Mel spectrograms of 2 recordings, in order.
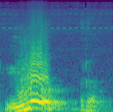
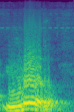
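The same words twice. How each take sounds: First: "loro" split, long stressed "lo", then "ro"; stress shown by syllables. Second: Said in the usual way. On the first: Shown as a demonstration. Teacher counting syllables from the right, "loro" split with stressed "lo". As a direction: lean hard on "lo" in "loro". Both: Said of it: "en la segunda sílaba".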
